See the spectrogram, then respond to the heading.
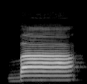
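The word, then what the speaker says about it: ب: বা। এক আলিফ টান হবে, কয় আলিফ?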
